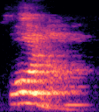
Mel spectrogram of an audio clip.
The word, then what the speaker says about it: Vorname: But remember, we call it as V in German. So the sound of F comes. The sound of F comes. So we call it as Phonama.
